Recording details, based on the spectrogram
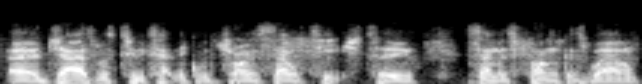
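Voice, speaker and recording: A man with a fairly low voice talks loosely and at length. He pads his sentences with "you know" and drifts from one thought to the next. The sound is dry and dull, like a lo-fi call. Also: steady tone, normal speed, a bit bright, no echo. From Birmingham, England. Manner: rambling, many "you know" fillers. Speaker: band drummer, guest. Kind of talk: casual podcast chat. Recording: dry, dull lo-fi remote audio.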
